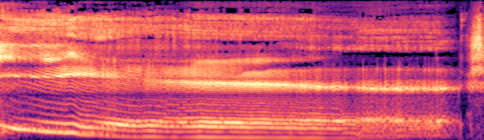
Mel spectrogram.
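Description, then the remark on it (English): A single long, loud burp drawn out for nearly five seconds, starting higher and sliding down into a steady low rumble before cutting off abruptly. “There's a kiss connection with the burp.”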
